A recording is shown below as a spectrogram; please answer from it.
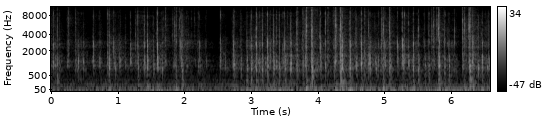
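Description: Both hands type on a backlit plastic Corsair mechanical RGB keyboard, with fingertips tapping the keys in a fast, steady stream. Each keystroke is a short, bright click that dies away almost at once, with little low end and a brief pause before the typing picks up again.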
